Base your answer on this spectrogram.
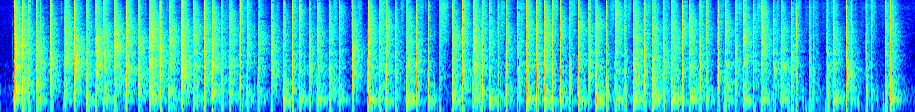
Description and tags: Cartoon Running Footsteps
Footsteps of a running cartoon character. Extremely basic attempt by just clapping with my hands on my legs.
footsteps, foley, running, clap, cartoon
